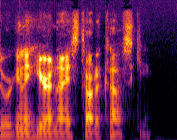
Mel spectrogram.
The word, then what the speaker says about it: Tartakovsky: tavasi man I can I'll never say his name right okay you can say it for me Jared tartakovsky tartakovsky there you go that's right it's like we're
